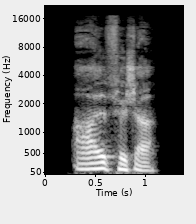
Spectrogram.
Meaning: eeler, eel fisher
- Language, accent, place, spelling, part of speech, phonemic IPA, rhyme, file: German, Germany, Berlin, Aalfischer, noun, /ˈaːlˌfɪʃɐ/, -ɪʃɐ, De-Aalfischer.ogg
